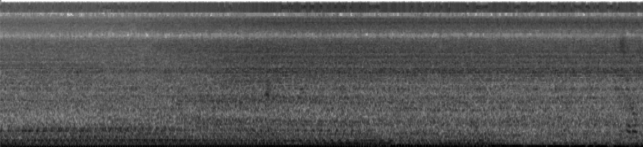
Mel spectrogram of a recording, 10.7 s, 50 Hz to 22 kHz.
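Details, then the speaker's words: 1959 Ford wagon with V8, EGR not hooked up, now with alternator connected: deep steady burble holding low idle without dipping or stalling; previously died at low idle without alternator hooked up, now sounds good. "through a low idle pretty good now without that CH without that alternator hook up it when it tried to go to low idle it would just die I don't know why but uh yeah seems to do good now sounds good"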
